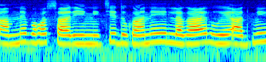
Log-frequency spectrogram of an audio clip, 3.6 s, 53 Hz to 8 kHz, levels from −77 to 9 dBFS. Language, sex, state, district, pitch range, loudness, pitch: Hindi, female, Bihar, West Champaran, 230-260 Hz, -15 LUFS, 240 Hz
